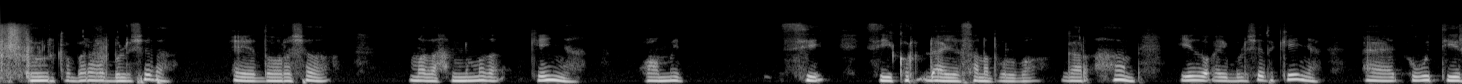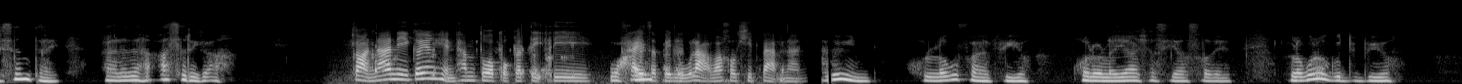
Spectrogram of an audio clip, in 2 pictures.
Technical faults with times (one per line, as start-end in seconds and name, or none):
18.06-18.41 echo leak
18.45-19.51 speech suppressed in double talk
18.94-18.99 echo leak
19.58-22.93 echo leak
20.15-21.82 speech suppressed in double talk
22.39-22.97 speech suppressed in double talk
